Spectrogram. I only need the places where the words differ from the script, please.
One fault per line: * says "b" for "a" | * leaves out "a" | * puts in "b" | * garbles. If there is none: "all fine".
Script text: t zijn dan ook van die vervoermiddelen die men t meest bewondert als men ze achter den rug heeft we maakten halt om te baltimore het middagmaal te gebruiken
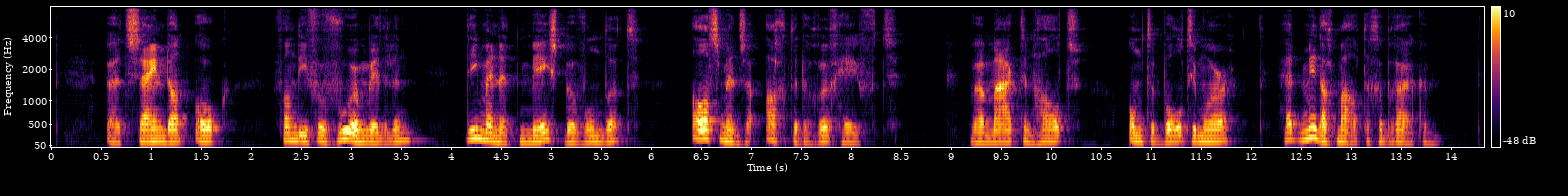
all fine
